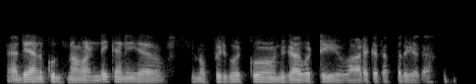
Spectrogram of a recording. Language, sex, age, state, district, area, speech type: Telugu, male, 30-45, Telangana, Karimnagar, rural, conversation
